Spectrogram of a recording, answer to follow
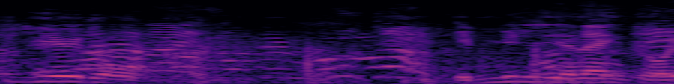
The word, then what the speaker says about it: Fyodor Emelianenko: Yeah, he really wants to fight Fyodor Emelianenko. Yeah, that's the way you pronounce it.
